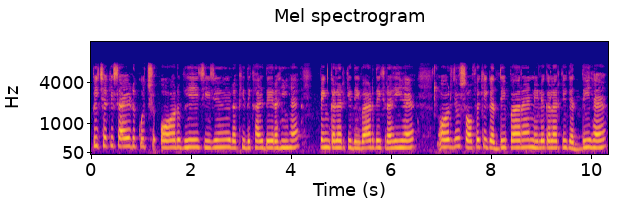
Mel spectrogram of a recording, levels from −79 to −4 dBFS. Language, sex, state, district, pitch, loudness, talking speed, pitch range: Hindi, female, Maharashtra, Solapur, 230 Hz, -18 LUFS, 170 wpm, 220-240 Hz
